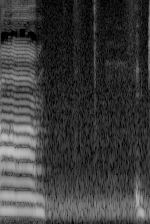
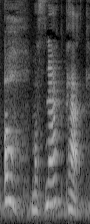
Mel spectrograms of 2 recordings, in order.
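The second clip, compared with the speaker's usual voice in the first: higher-pitched retold kid voice; quoted young son; 6 semitones higher than usual. Son telling mom about his snack pack, quoted in higher voice. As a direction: voice a son's offhand exclamation, higher. Retelling her young son's words.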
